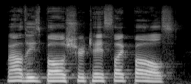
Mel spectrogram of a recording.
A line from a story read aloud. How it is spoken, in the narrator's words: I screamed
